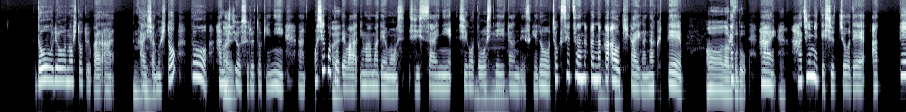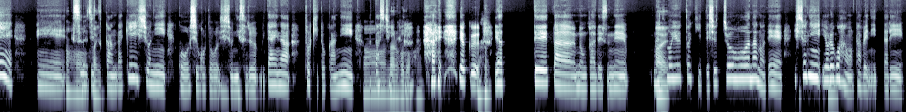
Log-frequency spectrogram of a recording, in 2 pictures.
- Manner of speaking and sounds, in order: static; tapping; laughing while speaking: "はい"; laugh; distorted speech
- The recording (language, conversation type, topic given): Japanese, podcast, 雑談を深めるためのコツはありますか？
